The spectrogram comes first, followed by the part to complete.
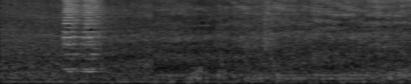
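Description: Road traffic running past with a steady rumble, and a short vehicle horn toot about a second in.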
